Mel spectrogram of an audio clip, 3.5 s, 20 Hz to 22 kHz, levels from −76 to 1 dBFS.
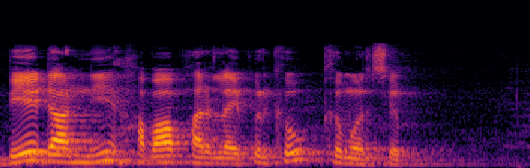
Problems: constant background noise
